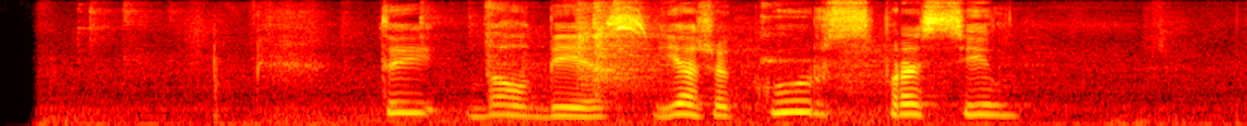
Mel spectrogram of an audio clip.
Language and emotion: Russian, sad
